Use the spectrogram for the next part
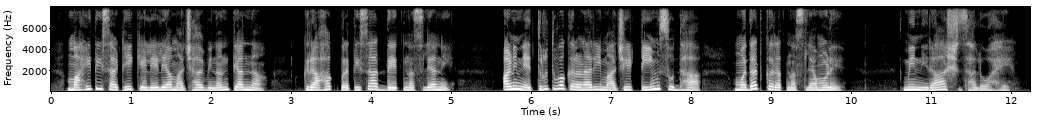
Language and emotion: Marathi, sad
